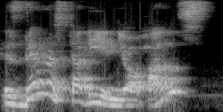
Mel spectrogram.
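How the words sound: The voice rises at the end. The speaker calls it right. "Goes up"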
